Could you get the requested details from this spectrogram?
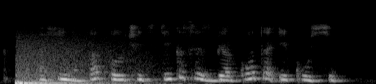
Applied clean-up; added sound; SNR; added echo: none; Boom; -1 dB; reverberation time 0.3 s.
